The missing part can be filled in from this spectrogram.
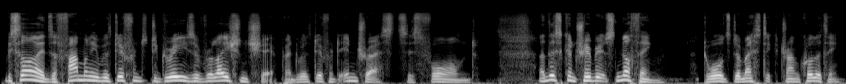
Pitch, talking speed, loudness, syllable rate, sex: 140 Hz, 150 wpm, -17 LUFS, 6.1 syllables/s, male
